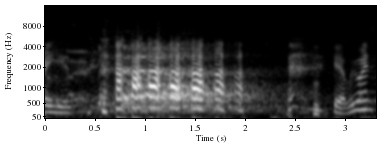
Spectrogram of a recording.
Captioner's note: laughter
